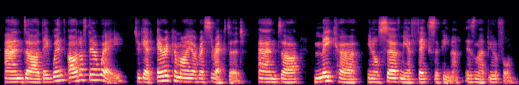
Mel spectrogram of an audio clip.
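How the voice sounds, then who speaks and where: A woman's voice: deep voice, recorded from a distance. A woman from Transylvania, a native Hungarian speaker, co-hosting an online chat, talking earnestly with many fillers and restarts. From Transylvania, Romania. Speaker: channel co-host. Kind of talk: conversational video chat.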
